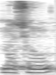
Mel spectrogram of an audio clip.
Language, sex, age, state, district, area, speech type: Manipuri, male, 45-60, Manipur, Bishnupur, rural, spontaneous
